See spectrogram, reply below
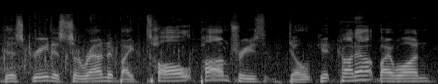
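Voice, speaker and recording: A male golf commentator with a somewhat high voice gives course analysis in a video game. He is plain-spoken, folksy and matter-of-fact, with clear outdoor noise behind him. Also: expressive, a little slow, fairly bright tone, some chatter behind, exaggerated voice.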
